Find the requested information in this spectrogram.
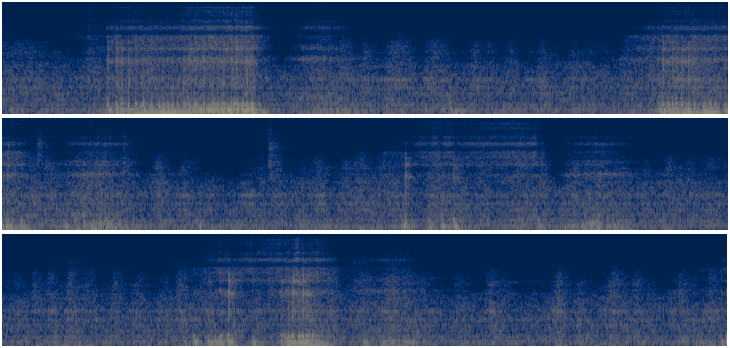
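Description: Irregular low snores roughly every four seconds, some softer and snorting, over steady room hiss; snoring during sleep.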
